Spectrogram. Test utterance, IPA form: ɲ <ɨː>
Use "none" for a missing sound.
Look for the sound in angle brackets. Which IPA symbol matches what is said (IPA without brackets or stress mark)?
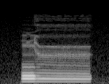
ɨː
